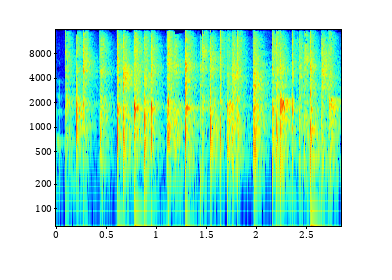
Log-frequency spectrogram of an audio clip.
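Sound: hand clapping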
